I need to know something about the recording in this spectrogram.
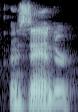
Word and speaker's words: Xander: Xander with an X, not a Z.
